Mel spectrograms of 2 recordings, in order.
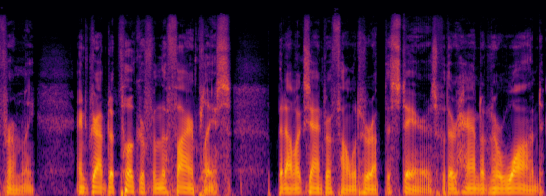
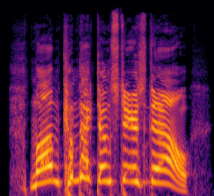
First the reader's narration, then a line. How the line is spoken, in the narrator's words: exclaimed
